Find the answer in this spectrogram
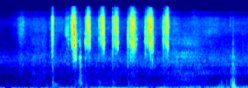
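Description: About eight quick, scratchy rubbing strokes over two seconds, like a hand or glove brushing a surface, then a soft thump near the end.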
